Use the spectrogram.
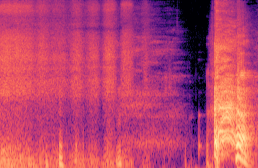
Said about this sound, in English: Thank you for that cough right in the microphone. Good cough.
